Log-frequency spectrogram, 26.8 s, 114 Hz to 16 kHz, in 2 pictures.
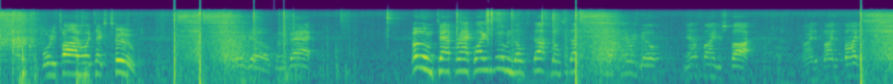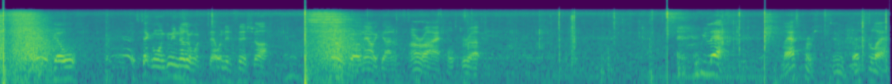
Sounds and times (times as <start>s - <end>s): Speech: 0.6s - 2.1s, 3.4s - 4.8s, 6.2s - 11.3s, 12.0s - 12.9s, 13.9s - 17.4s, 18.4s - 20.7s, 23.7s - 24.4s, 25.1s - 26.7s
Bang: 2.6s - 4.0s, 8.5s - 9.9s, 12.9s - 14.5s, 18.0s - 19.1s.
